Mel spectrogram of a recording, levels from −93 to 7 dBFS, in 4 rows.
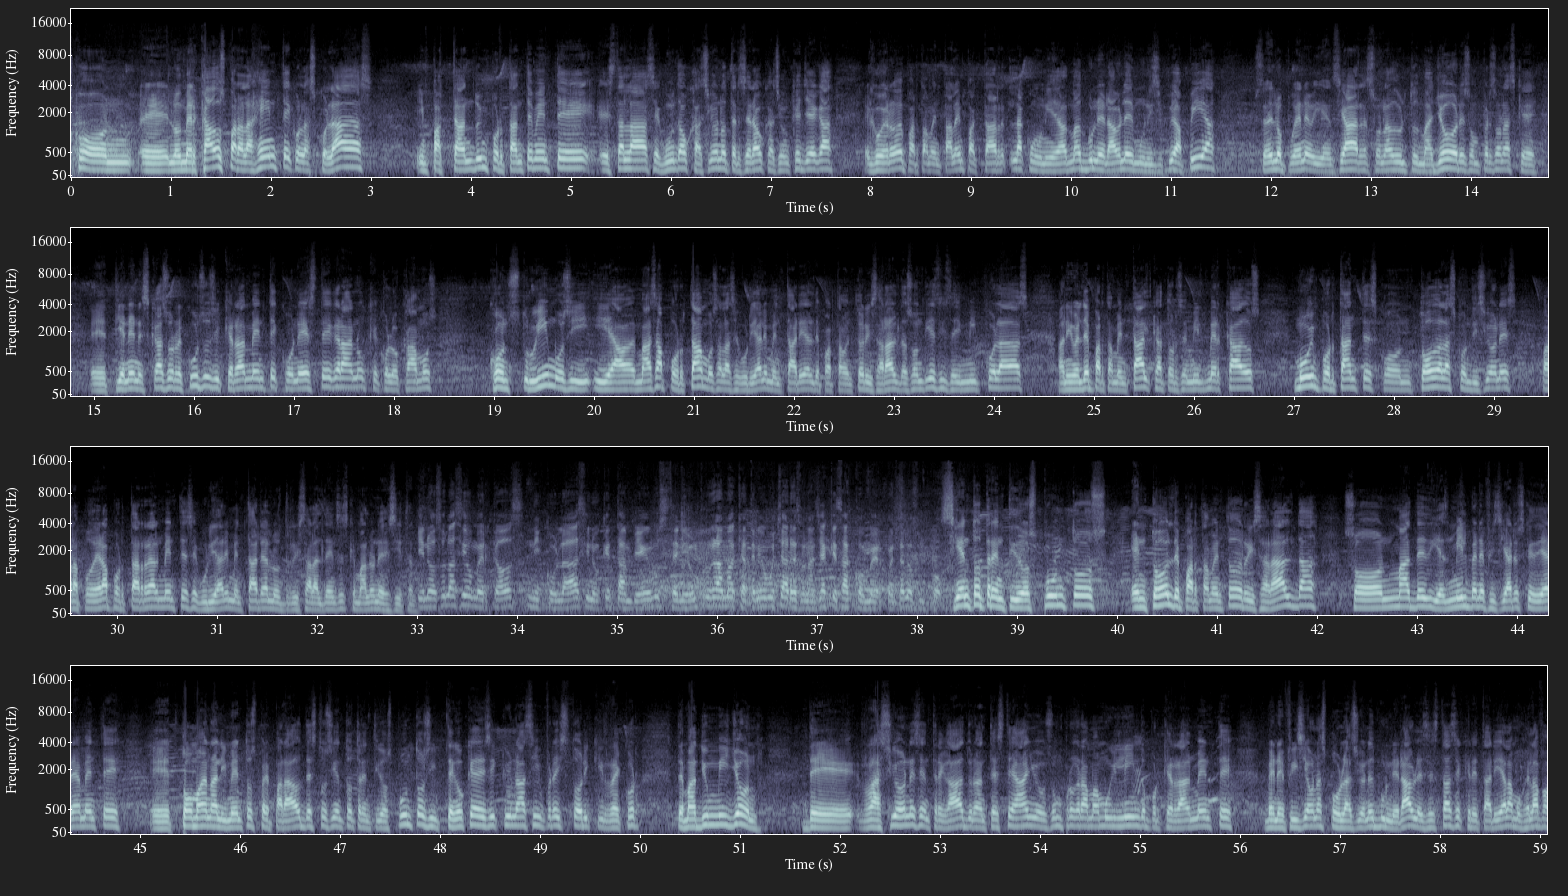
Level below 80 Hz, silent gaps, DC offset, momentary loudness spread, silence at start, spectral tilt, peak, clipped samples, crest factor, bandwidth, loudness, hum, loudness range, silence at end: -62 dBFS; none; under 0.1%; 10 LU; 0 s; -7.5 dB/octave; -2 dBFS; under 0.1%; 18 dB; 10 kHz; -20 LUFS; none; 5 LU; 0 s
